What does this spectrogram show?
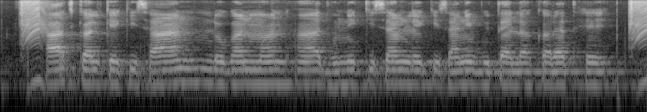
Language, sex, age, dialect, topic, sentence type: Chhattisgarhi, male, 18-24, Western/Budati/Khatahi, agriculture, statement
